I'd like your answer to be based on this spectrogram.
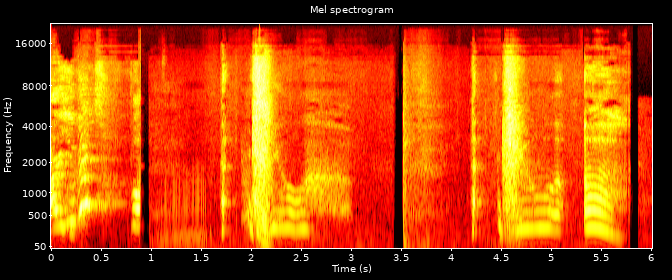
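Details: Several sharp explosive sneezes, each with a quick in-breath before, mixed with voiced exclamations; sneezing, from a short sneezing compilation.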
